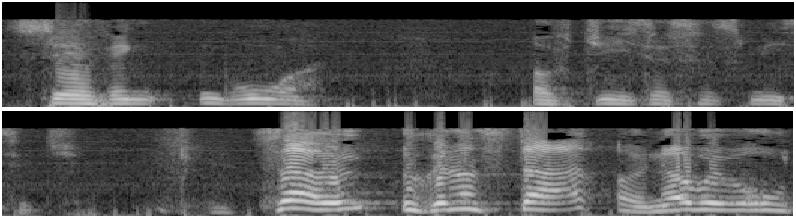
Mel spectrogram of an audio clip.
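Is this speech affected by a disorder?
Yes: cerebral palsy; discovered at age 2.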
